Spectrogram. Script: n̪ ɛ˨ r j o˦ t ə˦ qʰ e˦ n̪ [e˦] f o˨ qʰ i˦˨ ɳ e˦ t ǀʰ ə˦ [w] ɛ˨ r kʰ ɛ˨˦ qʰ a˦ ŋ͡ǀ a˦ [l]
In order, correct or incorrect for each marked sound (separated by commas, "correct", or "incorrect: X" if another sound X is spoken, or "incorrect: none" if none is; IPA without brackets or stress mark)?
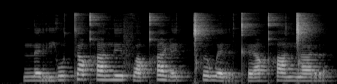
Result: correct, correct, incorrect: r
